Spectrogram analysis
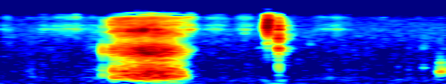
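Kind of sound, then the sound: food or drink, chewing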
